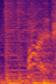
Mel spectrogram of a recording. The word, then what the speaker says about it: Pike: Pike. Even though it sounds like pipe. Pike. It's with a K, it's pronounced Pike.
